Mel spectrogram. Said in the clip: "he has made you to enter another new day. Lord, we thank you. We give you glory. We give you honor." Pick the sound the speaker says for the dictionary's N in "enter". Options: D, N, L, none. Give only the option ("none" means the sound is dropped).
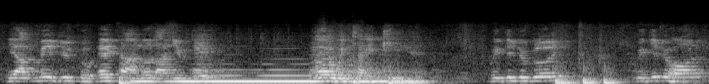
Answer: none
